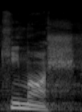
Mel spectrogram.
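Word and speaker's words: Chemosh: their god was kimash c-h-e-m-o-s pronounced kimash and that was the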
